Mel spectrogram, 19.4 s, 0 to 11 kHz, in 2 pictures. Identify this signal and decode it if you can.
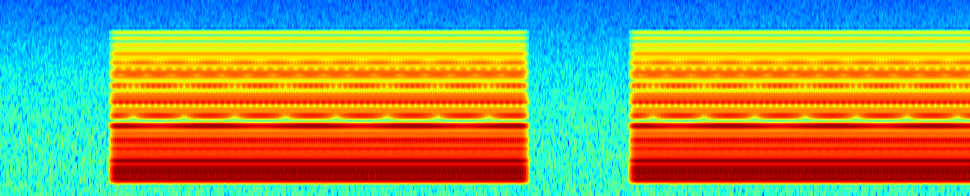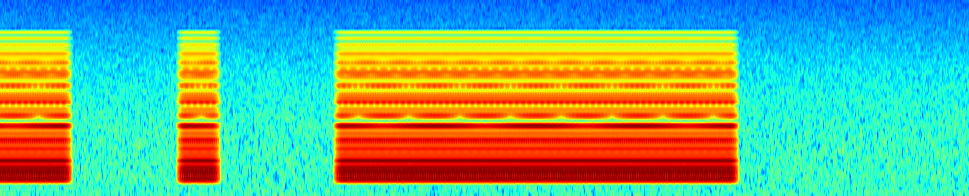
Train horn signal, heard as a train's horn. 2 long, 1 short, 1 long. On North American railways: approaching a public crossing.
